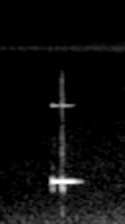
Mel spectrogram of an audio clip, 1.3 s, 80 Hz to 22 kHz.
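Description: A single short dual-tone dialing beep sounds through a Sony WX-900BT Bluetooth car stereo as a call is placed, clear and isolated over a quiet background hiss.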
